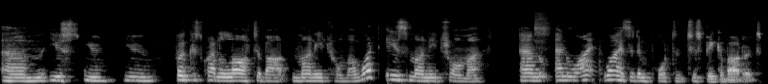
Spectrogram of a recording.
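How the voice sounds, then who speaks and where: Host, woman from Zambia, slightly low voice, eager, stumbles and restarts often. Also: darkish tone, lo-fi sound. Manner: halting, many restarts, enthusiastic. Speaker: webinar host. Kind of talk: hosting an online webinar.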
